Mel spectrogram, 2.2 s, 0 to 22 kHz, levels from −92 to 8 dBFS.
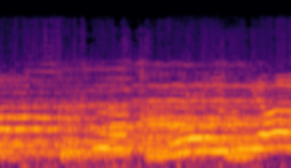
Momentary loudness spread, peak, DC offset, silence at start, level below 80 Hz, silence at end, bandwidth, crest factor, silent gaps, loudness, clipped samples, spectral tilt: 6 LU; -2 dBFS; under 0.1%; 0 s; -50 dBFS; 0 s; 8.2 kHz; 12 dB; none; -14 LUFS; under 0.1%; -7 dB/octave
